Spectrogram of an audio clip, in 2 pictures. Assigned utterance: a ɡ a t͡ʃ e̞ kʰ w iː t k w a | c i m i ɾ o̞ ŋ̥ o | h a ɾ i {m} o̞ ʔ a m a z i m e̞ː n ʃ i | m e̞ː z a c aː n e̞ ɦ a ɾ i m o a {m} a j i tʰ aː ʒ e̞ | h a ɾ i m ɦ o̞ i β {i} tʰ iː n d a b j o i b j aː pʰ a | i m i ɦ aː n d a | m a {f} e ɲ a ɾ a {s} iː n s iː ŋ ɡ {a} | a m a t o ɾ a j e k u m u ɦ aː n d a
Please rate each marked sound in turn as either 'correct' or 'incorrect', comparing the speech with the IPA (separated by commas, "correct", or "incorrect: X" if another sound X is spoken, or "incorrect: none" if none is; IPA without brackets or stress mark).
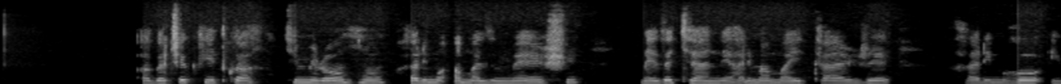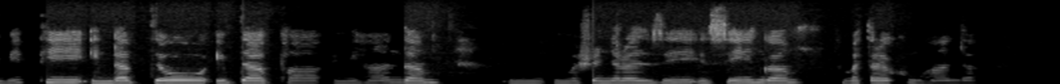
correct, correct, correct, incorrect: ʃ, incorrect: z, correct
